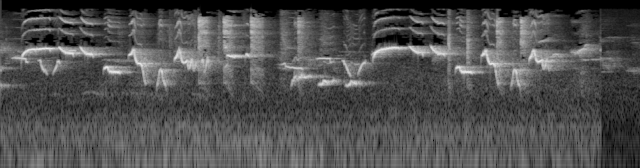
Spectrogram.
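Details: White-rumped shama singing a many-voiced song used to stimulate other shamas to sing: loud, varied, clear whistled phrases with sweeping rising and falling notes, quick slurs and sharp accents, delivered almost without pause.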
